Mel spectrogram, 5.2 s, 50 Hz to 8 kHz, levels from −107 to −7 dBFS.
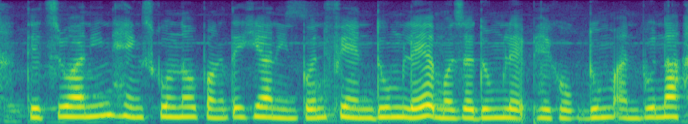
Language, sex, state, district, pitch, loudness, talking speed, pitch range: Mizo, female, Mizoram, Aizawl, 215 Hz, -16 LUFS, 185 wpm, 205-230 Hz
